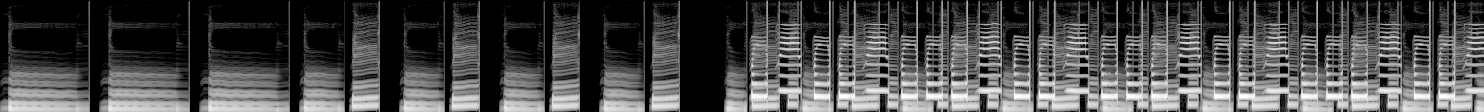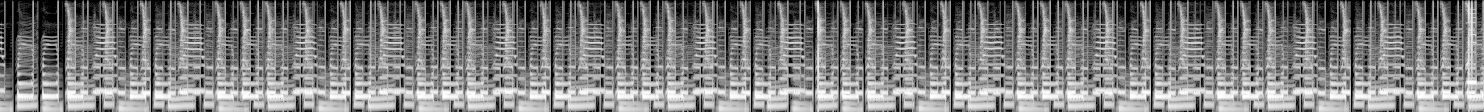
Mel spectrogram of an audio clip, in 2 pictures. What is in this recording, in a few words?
samba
